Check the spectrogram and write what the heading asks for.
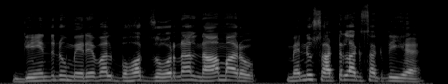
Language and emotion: Punjabi, fearful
